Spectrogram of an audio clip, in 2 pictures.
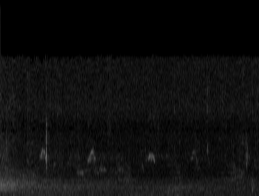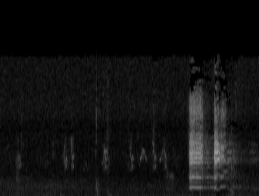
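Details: A male green pheasant courting a female on farmland in Japan's San'in region in early May gives two loud, harsh, abrupt crowing notes, half a second apart, over faint high chirps of small birds.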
